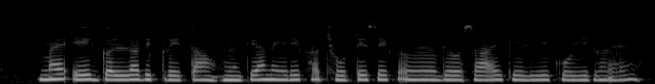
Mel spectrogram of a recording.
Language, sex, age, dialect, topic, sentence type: Hindi, female, 25-30, Awadhi Bundeli, banking, question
